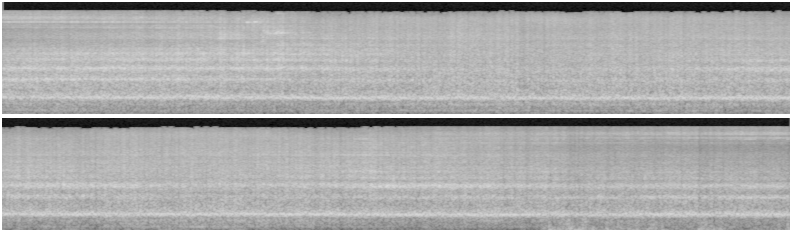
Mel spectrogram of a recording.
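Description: JR Keiyo Line electric train running through the station: loud, steady rail noise with a constant whine. A deeper rumble joins near the end.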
